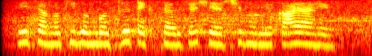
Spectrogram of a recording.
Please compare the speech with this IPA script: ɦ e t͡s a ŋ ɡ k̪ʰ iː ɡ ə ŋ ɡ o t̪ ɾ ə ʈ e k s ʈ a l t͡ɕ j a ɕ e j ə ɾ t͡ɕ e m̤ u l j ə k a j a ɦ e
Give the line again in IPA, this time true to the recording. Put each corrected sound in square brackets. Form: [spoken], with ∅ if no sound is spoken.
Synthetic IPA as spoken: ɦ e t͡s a ŋ ɡ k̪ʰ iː ɡ ə ŋ ɡ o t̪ ɾ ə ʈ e k s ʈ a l t͡ɕ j a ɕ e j ə ɾ t͡ɕ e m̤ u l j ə k a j a ɦ e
